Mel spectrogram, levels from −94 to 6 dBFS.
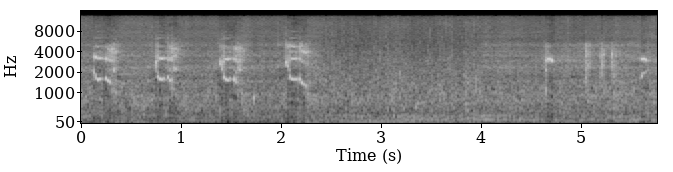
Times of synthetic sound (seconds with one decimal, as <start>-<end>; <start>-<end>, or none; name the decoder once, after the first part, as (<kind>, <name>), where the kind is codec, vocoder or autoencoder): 0.0-2.4 (autoencoder, DAC-VAE); 4.0-5.8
